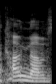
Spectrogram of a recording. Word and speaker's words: Gangnam: The correct pronunciation is Gangnam style, but Gangnam style.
